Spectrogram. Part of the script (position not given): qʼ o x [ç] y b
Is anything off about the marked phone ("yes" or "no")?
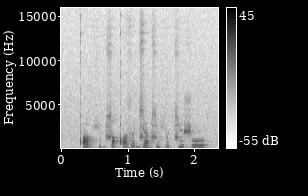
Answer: no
